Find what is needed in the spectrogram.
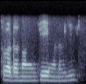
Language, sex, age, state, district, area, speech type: Punjabi, male, 45-60, Punjab, Muktsar, urban, conversation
